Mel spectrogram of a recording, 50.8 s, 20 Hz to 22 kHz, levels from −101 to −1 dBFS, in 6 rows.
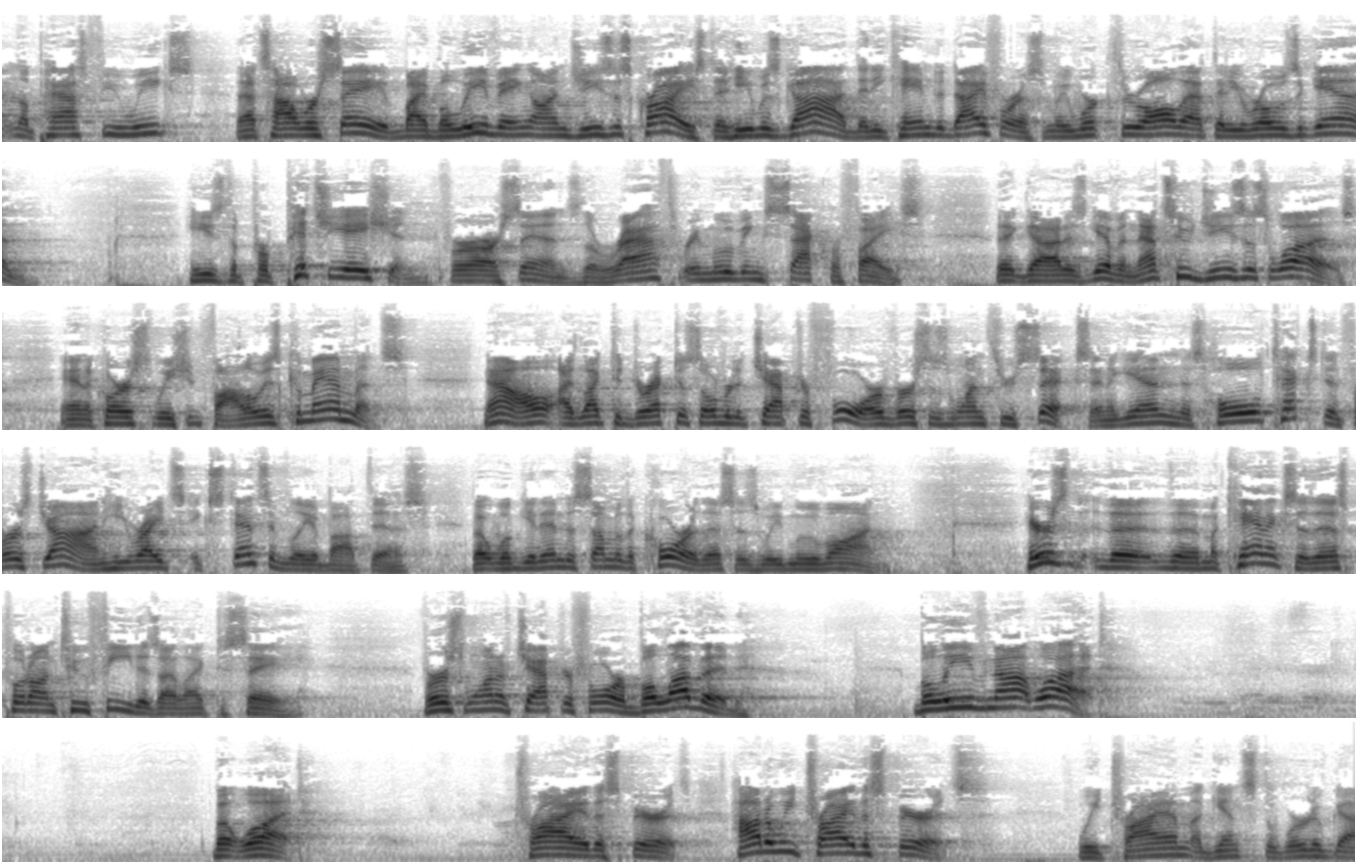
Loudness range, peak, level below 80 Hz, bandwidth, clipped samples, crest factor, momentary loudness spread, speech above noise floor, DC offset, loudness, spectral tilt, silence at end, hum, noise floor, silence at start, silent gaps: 5 LU; -2 dBFS; -54 dBFS; 12.5 kHz; under 0.1%; 20 dB; 11 LU; 41 dB; under 0.1%; -22 LUFS; -6.5 dB/octave; 0 s; none; -62 dBFS; 0 s; none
